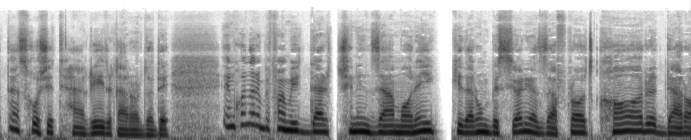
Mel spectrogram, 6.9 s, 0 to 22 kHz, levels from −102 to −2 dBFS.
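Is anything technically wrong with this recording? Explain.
Yes, three faults can be heard.

From 1.1 to 2.6 s there are GSM signalling bursts. A nearby 2G phone is exchanging short bursts with the network. The audio circuit rectifies that radio energy. The result is a galloping run of brief 217 Hz buzzes, about 25 dB below the sound.

From 2.69 to 4.55 s there are repeated stalls, heard as stutter. Packets arrived late and the jitter buffer kept running dry. The receiver stretched the last sound across 22 short gaps, the longest 169 ms. About 438 ms was filled, a quarter of that span. Nothing is lost, but the audio drags and hiccups.

From 5.50 to 6.45 s there is a jitter buffer slow-down. The buffer was building reserve by repeating single pitch periods. That added 94 ms. The sound plays at 91 percent speed with unchanged pitch, drawn out.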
